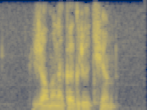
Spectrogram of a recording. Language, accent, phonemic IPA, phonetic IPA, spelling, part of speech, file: Armenian, Eastern Armenian, /ʒɑmɑnɑkɑɡɾuˈtʰjun/, [ʒɑmɑnɑkɑɡɾut͡sʰjún], ժամանակագրություն, noun, Hy-ժամանակագրություն.ogg
- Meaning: 1. chronicle 2. chronology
